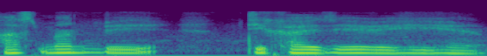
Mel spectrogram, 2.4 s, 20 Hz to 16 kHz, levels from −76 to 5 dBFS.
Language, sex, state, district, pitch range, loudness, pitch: Hindi, female, Arunachal Pradesh, Papum Pare, 160-180 Hz, -15 LUFS, 175 Hz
